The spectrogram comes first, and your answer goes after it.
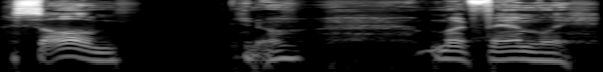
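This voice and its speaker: A man playing a brooding, bitter exiled sorcerer with a tender side in an intimate ASMR roleplay drama, with a soft, halting delivery. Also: low-pitched, no echo. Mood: pained, bitter. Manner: halting, hesitant, sighing delivery.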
